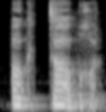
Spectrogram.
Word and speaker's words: octobre: Le deuxième, par contre, c'est pas optionnel, ça va être un haut ouvert. Donc, on prononce octobre.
